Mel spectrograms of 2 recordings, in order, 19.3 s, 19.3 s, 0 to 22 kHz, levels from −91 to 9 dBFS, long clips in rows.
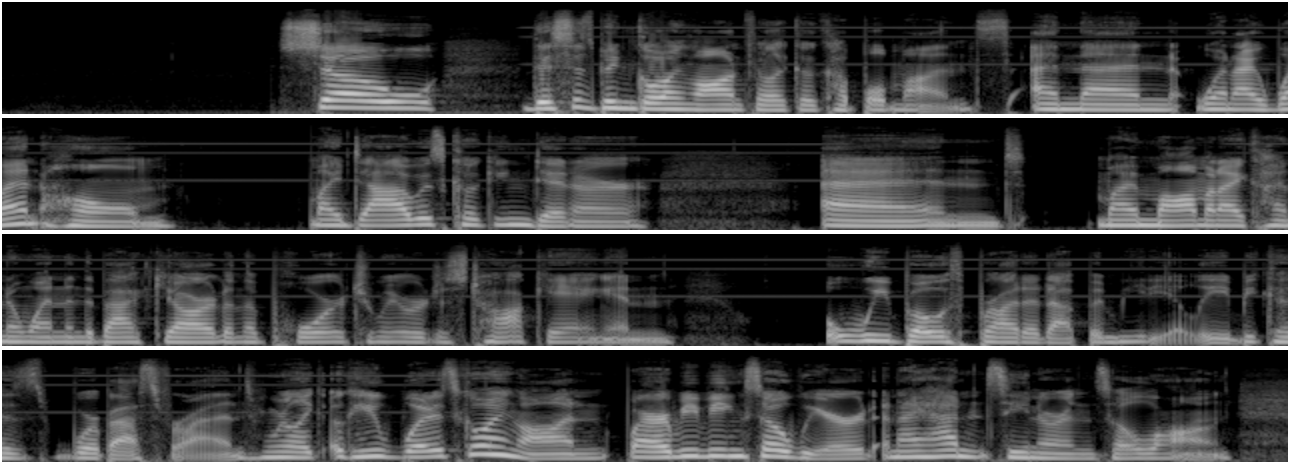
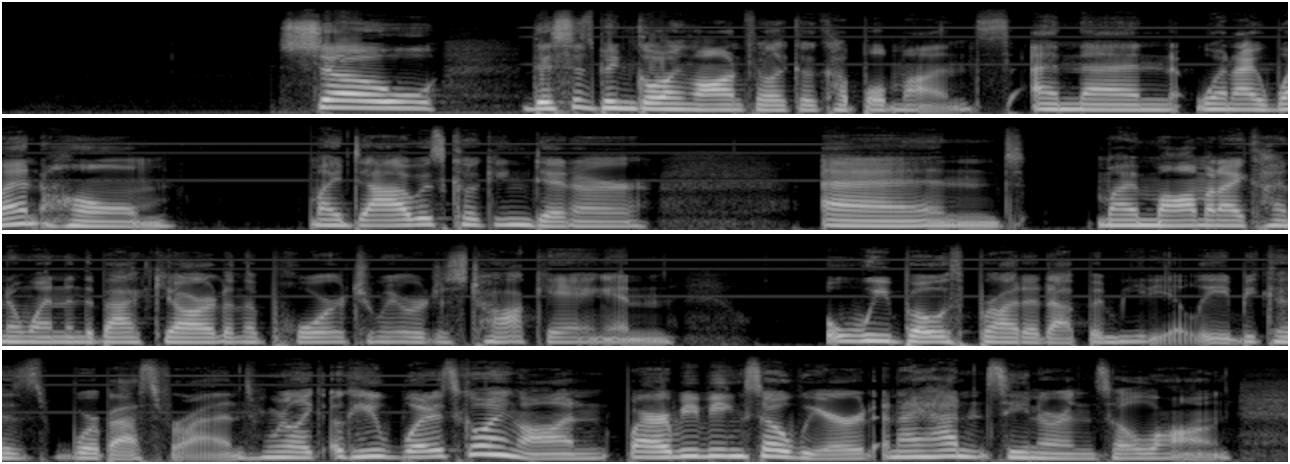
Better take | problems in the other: neither | high-pitched whine; faint; from 2 to 8 s and from 9.5 to 16 s; 8.5 kHz, 35 dB below the speech; the same in both

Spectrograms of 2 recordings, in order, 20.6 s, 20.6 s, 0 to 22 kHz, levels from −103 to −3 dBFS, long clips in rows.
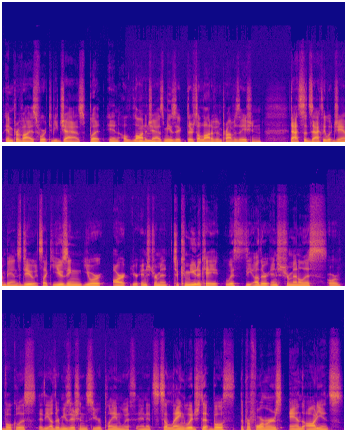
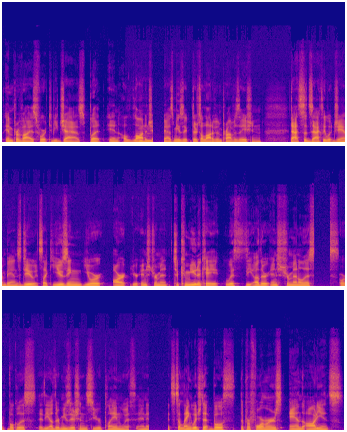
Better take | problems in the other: first | audio freezing; at 3 s, at 13 s and at 17 s

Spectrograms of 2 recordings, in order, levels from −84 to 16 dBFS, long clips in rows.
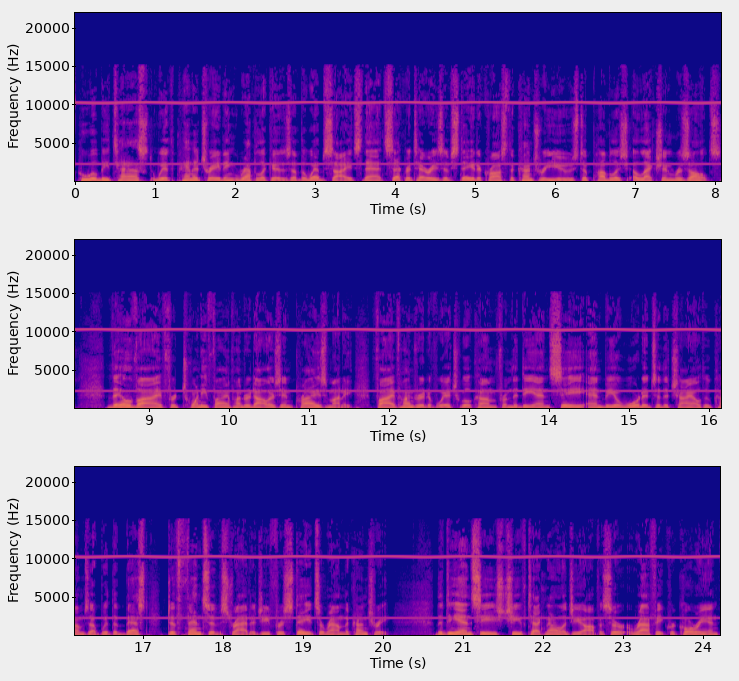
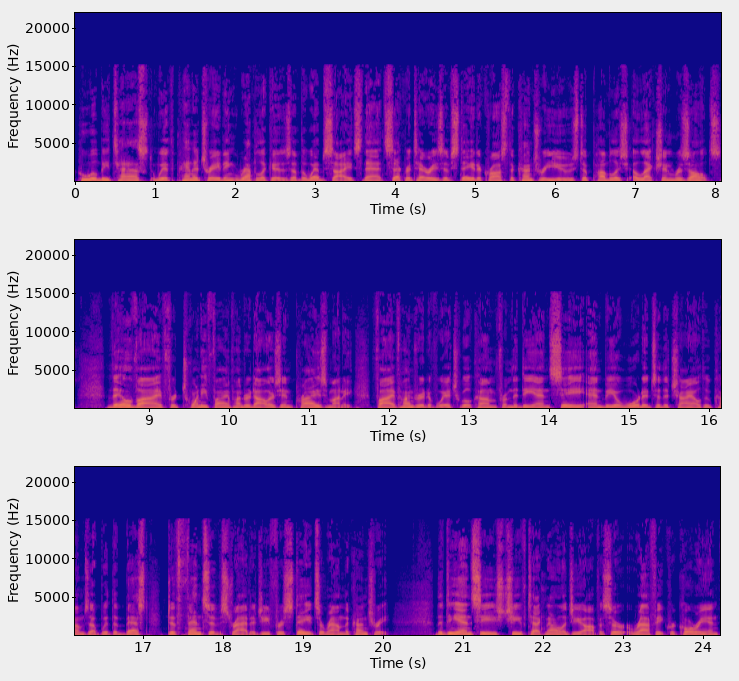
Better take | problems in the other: second | high-pitched whine; loud; throughout; 10.5 kHz, 9 dB below the speech

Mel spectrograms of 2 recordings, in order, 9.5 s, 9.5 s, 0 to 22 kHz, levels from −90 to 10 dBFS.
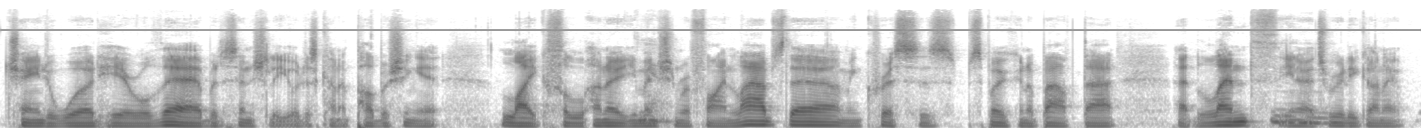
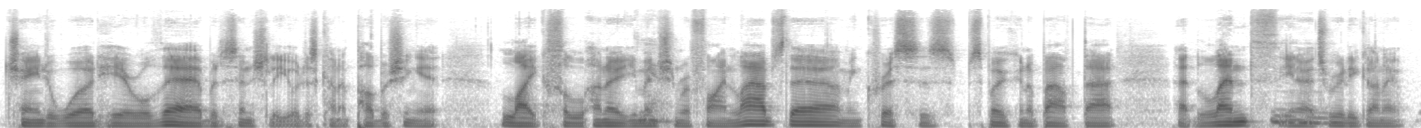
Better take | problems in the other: second | high-pitched whine; noticeable; throughout; 8.5 kHz, 10 dB below the speech

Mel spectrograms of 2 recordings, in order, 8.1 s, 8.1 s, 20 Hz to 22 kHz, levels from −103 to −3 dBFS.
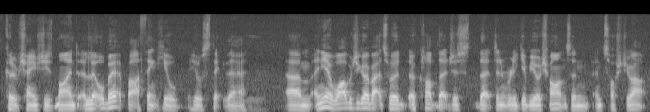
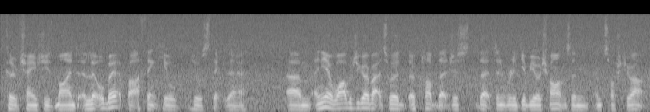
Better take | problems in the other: first | hiss; loud; throughout; 8 dB below the speech; faint in the first

